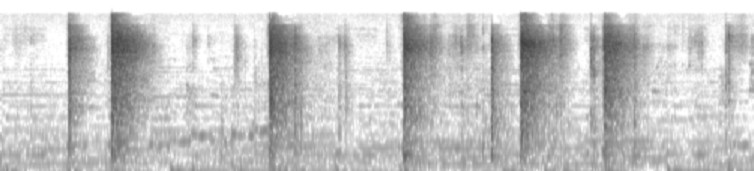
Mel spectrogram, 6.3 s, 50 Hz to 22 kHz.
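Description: About six sharp plastic clicks and taps, roughly a second apart, as the snap-fit top cover of a Roborock S50 robot vacuum is pressed down into place, over background music.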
